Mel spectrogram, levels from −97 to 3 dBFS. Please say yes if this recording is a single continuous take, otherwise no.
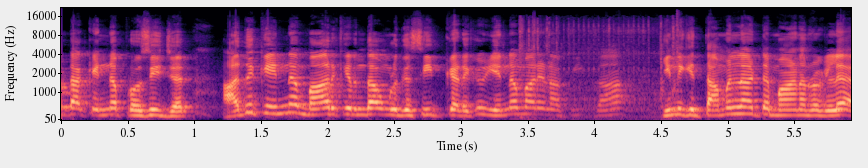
no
